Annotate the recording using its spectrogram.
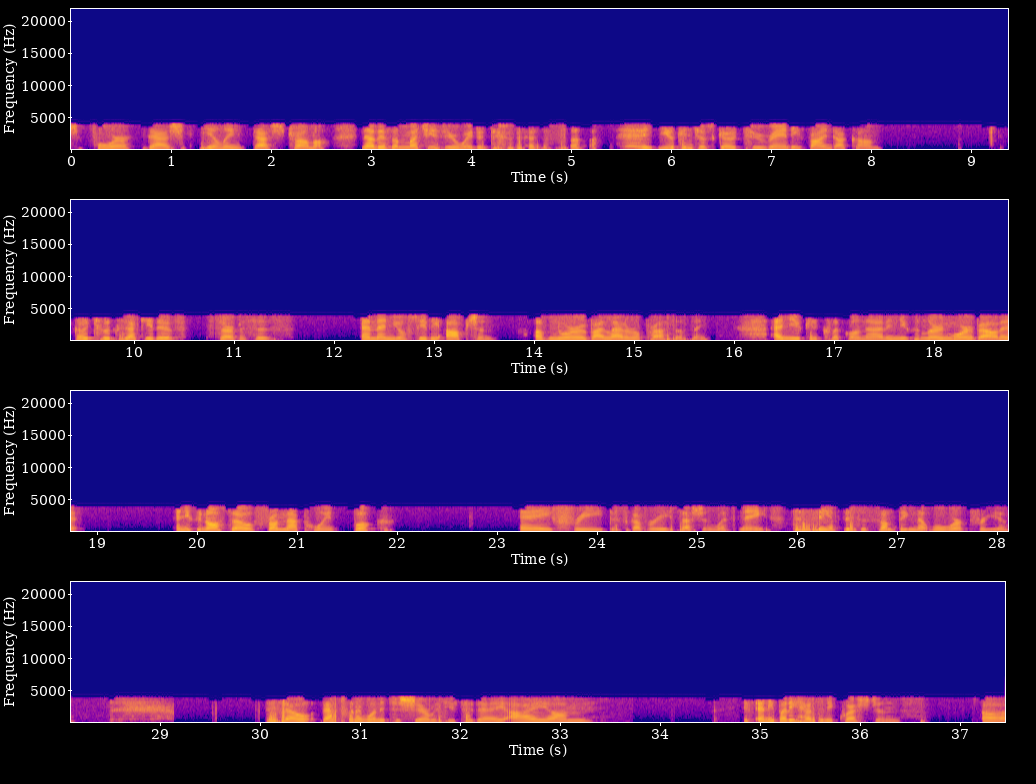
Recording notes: This is a call in show.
